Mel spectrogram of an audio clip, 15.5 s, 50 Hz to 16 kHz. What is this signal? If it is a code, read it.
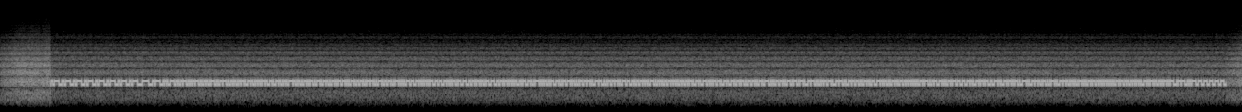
NAVTEX (SITOR-B), 100 baud, 170 Hz shift, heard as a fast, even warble, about 1000 Hz centre, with radio static. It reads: NDWH EQHF BIXL QLTB RMRZ DZQZ YXTI VTYA KLPN NQOX BBBD HJWU ODLP NRKZ APQO CYFH PRUP IYXR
